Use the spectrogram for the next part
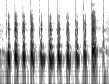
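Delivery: high soft beeping pips; brain beeping. Retold or imitated. Speaker imitating Sherlock's brain as high soft beeping pips. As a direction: beep like a thinking machine, high and soft. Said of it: "his brain goes".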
